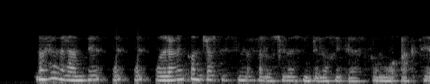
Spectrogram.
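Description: The clip is speech, and the GSM full-rate codec damage is plainly audible throughout. The sound is buzzy and gravelly. Nothing above 4 kHz gets through. The codec models the vocal tract and excites it with sparse regular pulses, and the result fits a 13 kbps GSM full-rate stream. From 1.16 to 1.59 s there is a CD stuck on one turn. A 215 ms piece of audio plays twice more, with a brief mute at each jump, before "encontrarse sendas alusiones mitológicas". A scratch throws the laser back one track on every rotation, and that produces this quick, even stutter.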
